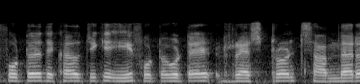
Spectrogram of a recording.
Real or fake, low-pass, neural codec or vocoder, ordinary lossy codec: real; 7.2 kHz; none; Opus, 16 kbps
